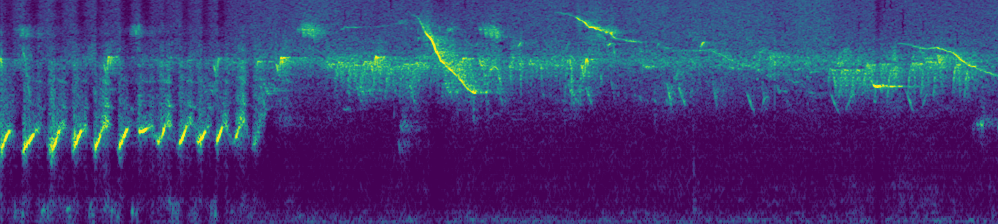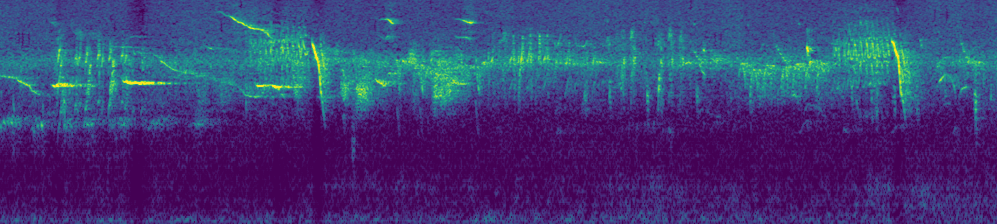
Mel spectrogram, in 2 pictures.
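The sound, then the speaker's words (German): A starling pours out a fast, continuous stream of whistles, chirps and trills, imitating the wild mating call of a black woodpecker, with a rapid rattling burst at the start, clear with no speech. “Da kommt der wilde Paarungsruf des Schwarzbeches durch.”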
